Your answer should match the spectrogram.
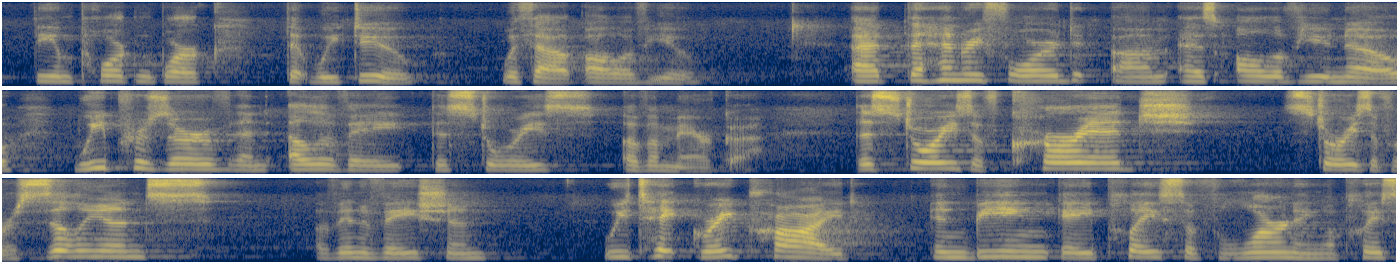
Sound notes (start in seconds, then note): none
